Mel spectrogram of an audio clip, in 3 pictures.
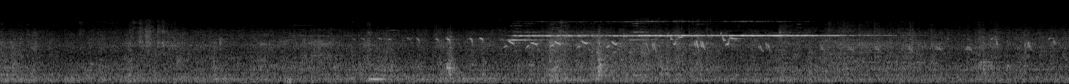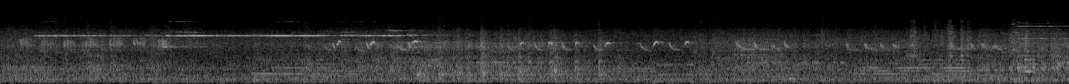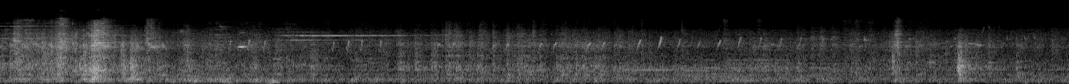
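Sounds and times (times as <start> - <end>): freight cars rolling: 0.0 - 32.0
high wheel squeal: 5.0 - 10.0, 10.8 - 31.3.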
